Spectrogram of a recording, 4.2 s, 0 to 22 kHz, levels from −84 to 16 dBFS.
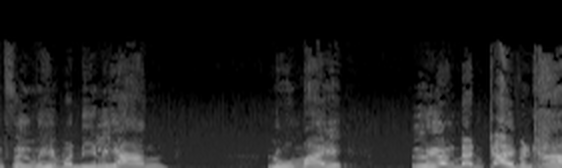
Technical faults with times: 0.00-4.22 DECT cordless phone buzz

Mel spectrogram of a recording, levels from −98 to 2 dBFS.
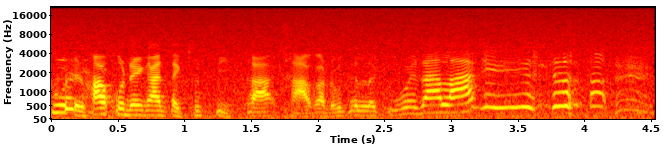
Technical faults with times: none

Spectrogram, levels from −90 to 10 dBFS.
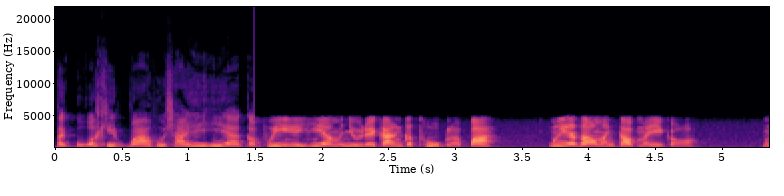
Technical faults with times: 1.49-5.36 input switched to a poorer device

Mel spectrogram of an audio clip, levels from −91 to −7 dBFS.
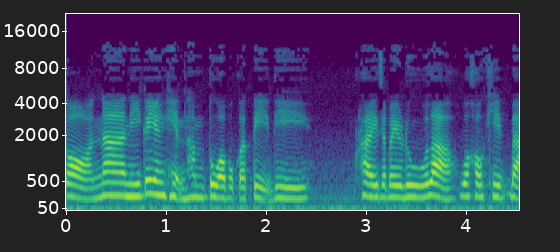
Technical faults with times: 0.00-4.53 MP2 compression

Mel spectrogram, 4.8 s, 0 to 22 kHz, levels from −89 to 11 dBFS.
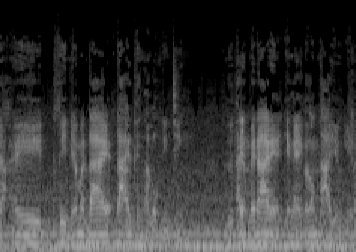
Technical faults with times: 3.22 compressed frames skipped

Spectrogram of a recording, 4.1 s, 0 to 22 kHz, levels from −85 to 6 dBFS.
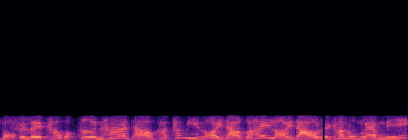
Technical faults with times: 0.00-4.08 Bluetooth CVSD headset codec
1.29-1.35 unconcealed Bluetooth headset packet loss
3.23-3.27 unconcealed Bluetooth headset packet loss

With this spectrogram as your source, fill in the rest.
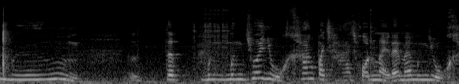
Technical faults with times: none

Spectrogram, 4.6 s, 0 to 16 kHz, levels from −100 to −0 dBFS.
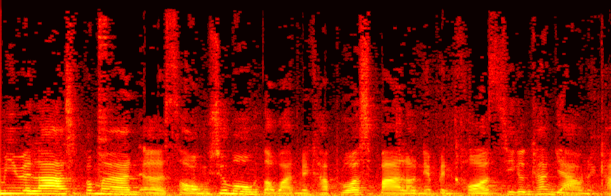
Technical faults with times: none

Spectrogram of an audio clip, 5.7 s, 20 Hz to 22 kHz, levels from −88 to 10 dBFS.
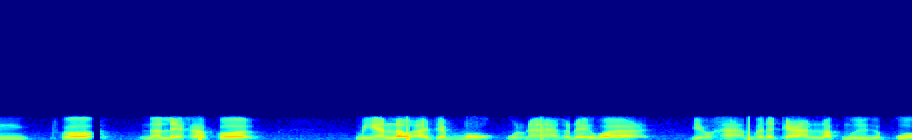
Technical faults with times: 0.53-0.63 packet loss with pitch repetition
1.25-1.27 loud pop
2.55-2.57 loud pop
3.24-3.28 packet loss with pitch repetition
3.39-3.41 loud pop
4.68-4.70 loud pop

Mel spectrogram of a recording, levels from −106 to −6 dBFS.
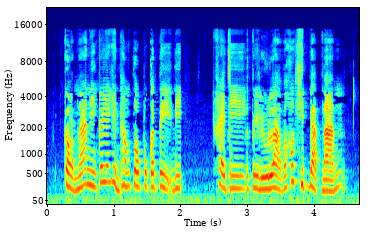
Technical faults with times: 0.00-4.68 HE-AAC compression
2.00-3.00 chunks out of order

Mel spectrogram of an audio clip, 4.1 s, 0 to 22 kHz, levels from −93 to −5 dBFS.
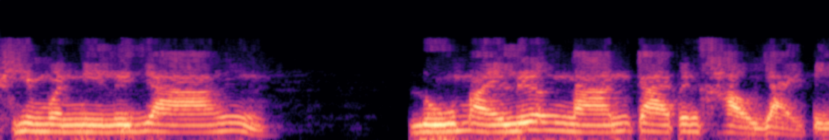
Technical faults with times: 0.00-4.14 Opus compression

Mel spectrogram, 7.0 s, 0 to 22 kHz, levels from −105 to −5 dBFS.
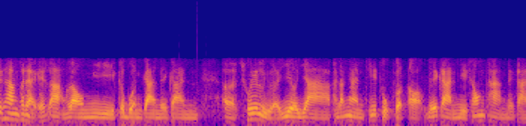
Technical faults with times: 0.00-7.02 G.723.1 codec
2.38-2.76 processor overload crackle

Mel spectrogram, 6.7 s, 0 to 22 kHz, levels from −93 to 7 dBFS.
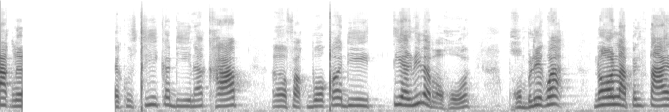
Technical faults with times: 0.22-1.15 audio dropout to silence

